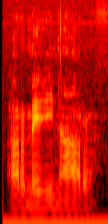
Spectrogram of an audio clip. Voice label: "armelinaro", Veneto; armelināro s.m. albicocco

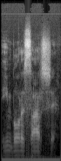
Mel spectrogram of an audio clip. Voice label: "inborezarese", dialetto veneto

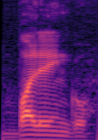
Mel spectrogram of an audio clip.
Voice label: "balengo", dialetto veneto

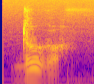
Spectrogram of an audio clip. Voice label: "dugo", dialetto veneto; s.m, agg. 1. gufo.; 2. stupido

